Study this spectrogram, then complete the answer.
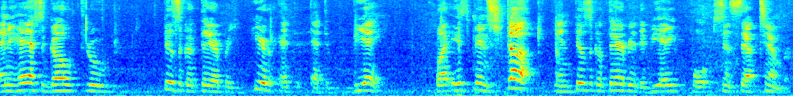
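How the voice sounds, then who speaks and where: A man with a high pitch speaks with long, frequent pauses amid noticeable background noise and audible room echo. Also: ordinary pitch variation, moderate pace. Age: 70s. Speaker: veteran asking a question at a town hall. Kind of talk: town hall question from the audience. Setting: town hall meeting with a live audience. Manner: halting, many restarts.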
